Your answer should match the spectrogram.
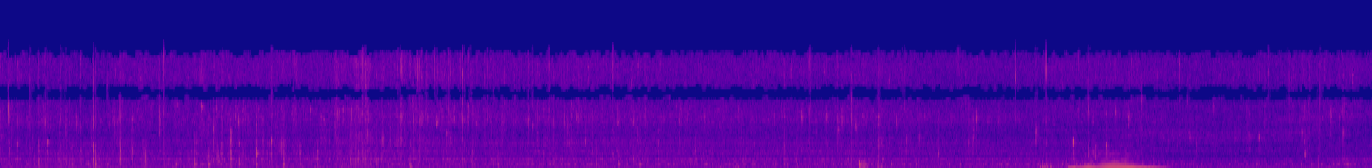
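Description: Potato slices frying in oil in a cast-iron pot over a wood fire: a steady low sizzle with scattered small crackles as a knife turns them in the pan. A short voice sound, rising then falling in pitch, about eight seconds in.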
